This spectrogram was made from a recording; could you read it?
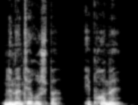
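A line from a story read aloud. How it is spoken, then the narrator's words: Exclaiming. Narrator (French): s'écria-t-il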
